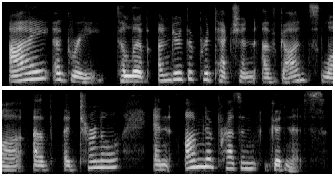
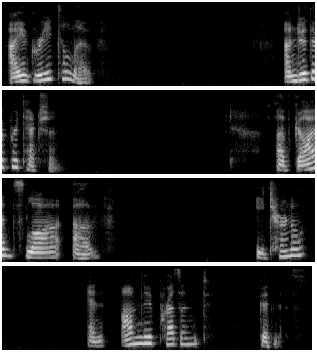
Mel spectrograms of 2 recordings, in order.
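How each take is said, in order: First: It is read at normal speed. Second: It is read more slowly.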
